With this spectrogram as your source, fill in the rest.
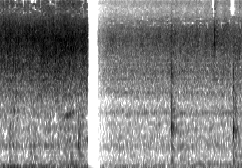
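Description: Water runs steadily from a tap into a sink while rice is washed, briefly cutting off, then resumes with a softer flow and occasional light clinks.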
